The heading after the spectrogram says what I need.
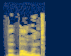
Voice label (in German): "bebauend", German; adjectives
